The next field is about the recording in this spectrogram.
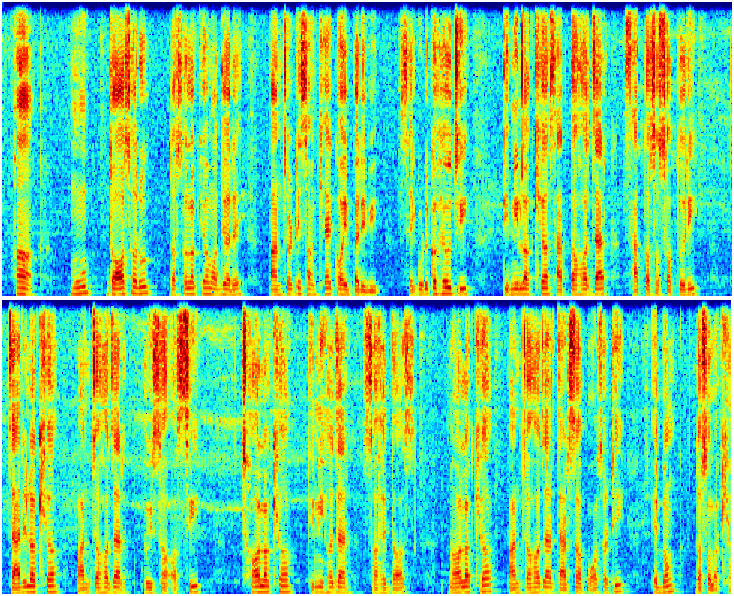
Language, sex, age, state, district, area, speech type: Odia, male, 30-45, Odisha, Nayagarh, rural, spontaneous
